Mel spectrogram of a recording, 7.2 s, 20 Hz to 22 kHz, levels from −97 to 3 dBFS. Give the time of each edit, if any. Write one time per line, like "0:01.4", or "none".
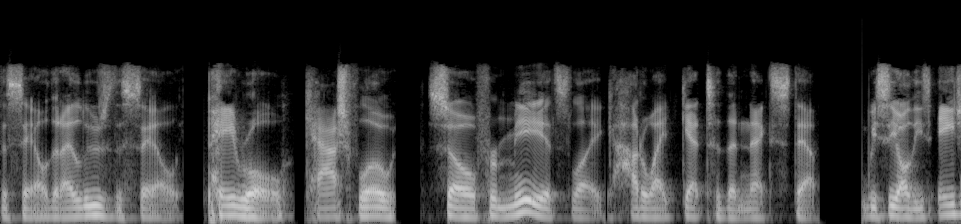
0:01.4
0:02.2
0:03.1
0:04.6
0:06.5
